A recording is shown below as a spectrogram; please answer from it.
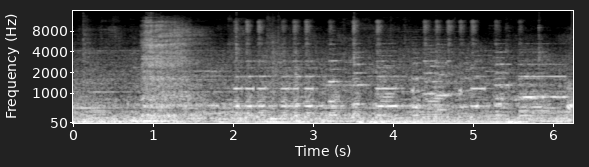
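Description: Aristocrat Lightning Link slot machine sounding its Major jackpot win: a burst of noise about a second in as the lightning effect strikes the Major symbol, then a run of chiming electronic notes and a rhythmic ticking over a low steady bass, the jackpot celebration.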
